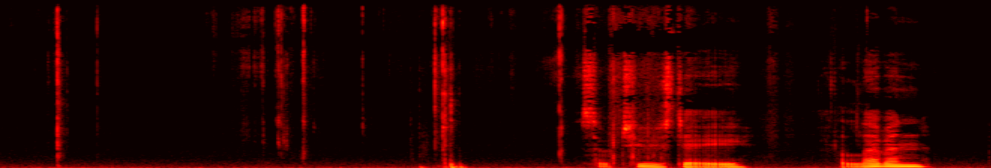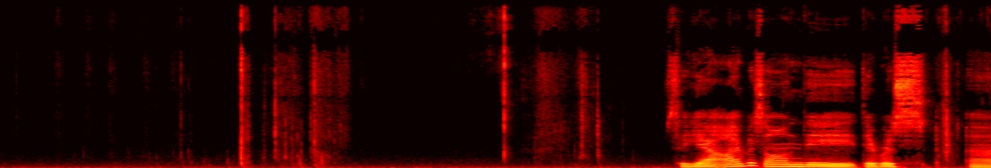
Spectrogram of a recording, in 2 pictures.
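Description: Sticker paper crinkles softly as stickers are peeled and pressed down.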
